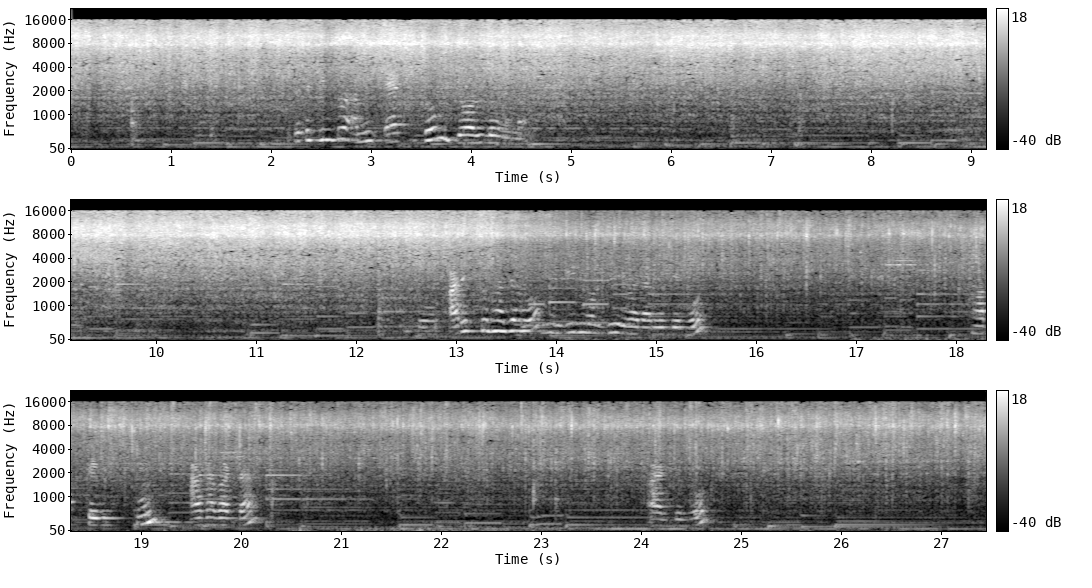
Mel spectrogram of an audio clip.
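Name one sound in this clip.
Vegetables sizzle in hot oil in a pan.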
